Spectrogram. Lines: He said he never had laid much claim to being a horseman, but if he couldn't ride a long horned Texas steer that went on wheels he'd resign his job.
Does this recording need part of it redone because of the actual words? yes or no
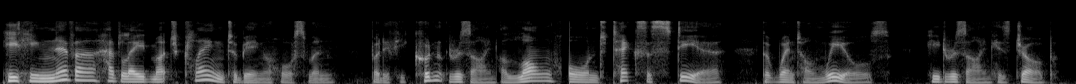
yes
